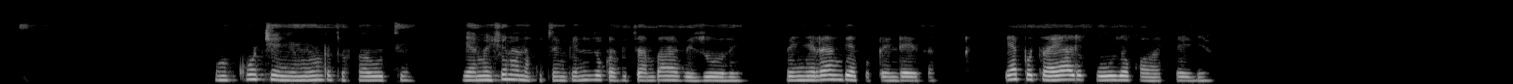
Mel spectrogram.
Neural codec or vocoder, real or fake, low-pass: codec, 16 kHz, 4 kbps, FreqCodec, larger model; fake; 7.2 kHz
